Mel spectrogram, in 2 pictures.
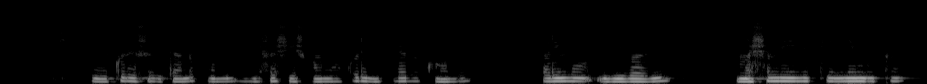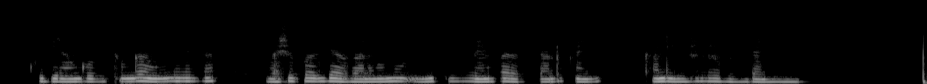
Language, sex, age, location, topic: Kinyarwanda, male, 25-35, Kigali, health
